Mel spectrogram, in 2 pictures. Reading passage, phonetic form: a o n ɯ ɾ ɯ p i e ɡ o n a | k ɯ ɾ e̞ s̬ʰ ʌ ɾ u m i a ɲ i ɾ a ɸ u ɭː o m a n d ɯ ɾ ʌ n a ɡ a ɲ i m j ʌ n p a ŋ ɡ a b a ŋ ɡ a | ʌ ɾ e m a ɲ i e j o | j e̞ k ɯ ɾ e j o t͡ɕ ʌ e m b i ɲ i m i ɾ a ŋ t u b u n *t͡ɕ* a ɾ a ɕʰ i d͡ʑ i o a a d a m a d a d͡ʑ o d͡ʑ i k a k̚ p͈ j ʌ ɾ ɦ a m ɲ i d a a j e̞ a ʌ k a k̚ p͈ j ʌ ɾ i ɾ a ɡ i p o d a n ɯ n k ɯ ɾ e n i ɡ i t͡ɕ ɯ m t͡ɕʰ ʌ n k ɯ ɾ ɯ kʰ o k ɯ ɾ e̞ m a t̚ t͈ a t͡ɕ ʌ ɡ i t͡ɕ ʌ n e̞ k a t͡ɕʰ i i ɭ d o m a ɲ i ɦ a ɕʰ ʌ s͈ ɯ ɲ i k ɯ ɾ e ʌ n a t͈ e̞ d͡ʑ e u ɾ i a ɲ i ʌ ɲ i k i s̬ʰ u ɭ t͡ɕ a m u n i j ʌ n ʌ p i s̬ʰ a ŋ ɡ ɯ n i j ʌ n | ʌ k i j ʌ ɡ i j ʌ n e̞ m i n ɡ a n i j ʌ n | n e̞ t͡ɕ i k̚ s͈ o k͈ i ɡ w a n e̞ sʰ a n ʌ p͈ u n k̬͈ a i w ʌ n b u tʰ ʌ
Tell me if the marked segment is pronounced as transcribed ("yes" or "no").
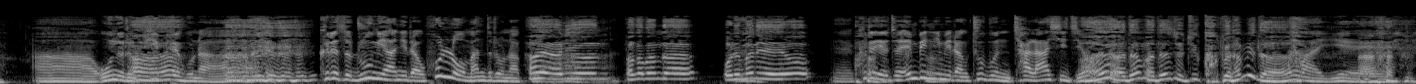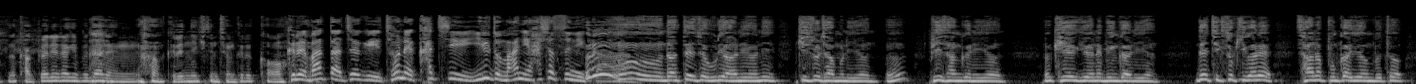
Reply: yes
